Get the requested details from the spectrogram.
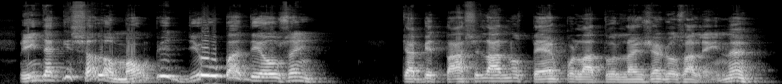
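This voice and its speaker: Speaking very slowly, a man uses lively intonation at a fairly high pitch. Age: 70s. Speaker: lay preacher. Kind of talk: sermon. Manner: informal, repetitive.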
